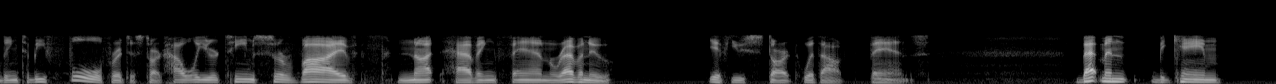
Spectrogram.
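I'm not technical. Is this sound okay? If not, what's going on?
Yes, nothing is wrong: this is ordinary phone-line speech carried by standard G.711 telephone coding, which passes nothing above 3.8 kHz and so sounds a little narrow and muffled by design.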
